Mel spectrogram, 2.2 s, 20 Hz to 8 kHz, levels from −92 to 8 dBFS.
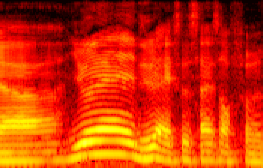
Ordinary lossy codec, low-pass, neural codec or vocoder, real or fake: none; none; none; real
